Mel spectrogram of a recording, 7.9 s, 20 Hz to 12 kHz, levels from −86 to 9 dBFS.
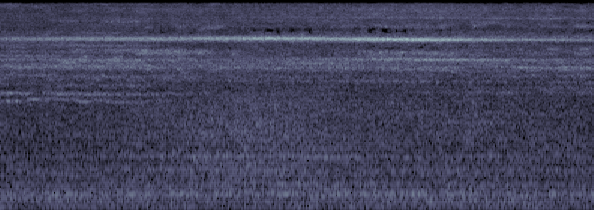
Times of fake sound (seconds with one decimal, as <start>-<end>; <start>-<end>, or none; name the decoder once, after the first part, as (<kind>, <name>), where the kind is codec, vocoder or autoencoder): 2.0-7.9 (vocoder, BigVGAN v2)

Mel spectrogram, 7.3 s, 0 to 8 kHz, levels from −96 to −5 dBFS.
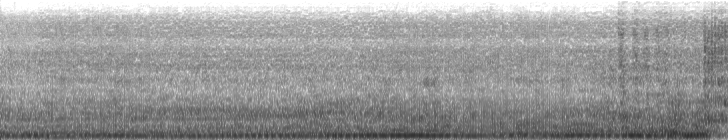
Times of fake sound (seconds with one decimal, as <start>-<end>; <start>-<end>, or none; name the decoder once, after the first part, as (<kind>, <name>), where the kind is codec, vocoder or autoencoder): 0.5-1.5 (vocoder, WaveNeXt); 3.8-5.7

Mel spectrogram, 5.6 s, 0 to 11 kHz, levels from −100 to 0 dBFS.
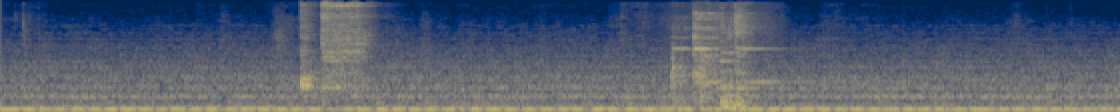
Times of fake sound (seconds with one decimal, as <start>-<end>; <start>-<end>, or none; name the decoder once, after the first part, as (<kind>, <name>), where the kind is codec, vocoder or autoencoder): none

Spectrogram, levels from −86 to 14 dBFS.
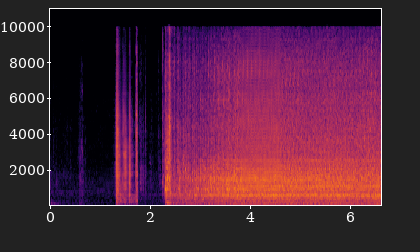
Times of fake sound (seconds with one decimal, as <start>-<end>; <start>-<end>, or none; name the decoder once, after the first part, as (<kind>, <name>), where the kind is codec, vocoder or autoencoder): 1.0-1.6 (vocoder, Vocos); 3.8-4.6

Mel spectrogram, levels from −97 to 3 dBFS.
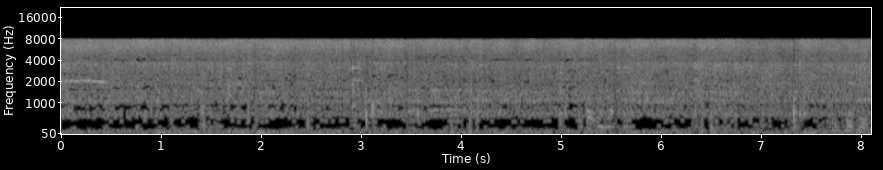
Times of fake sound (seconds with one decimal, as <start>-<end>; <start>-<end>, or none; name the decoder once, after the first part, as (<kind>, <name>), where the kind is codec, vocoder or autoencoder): none

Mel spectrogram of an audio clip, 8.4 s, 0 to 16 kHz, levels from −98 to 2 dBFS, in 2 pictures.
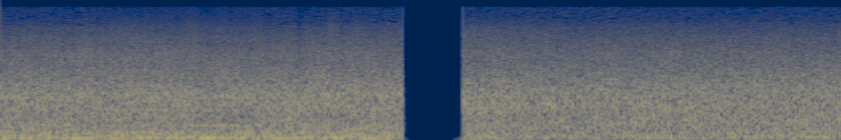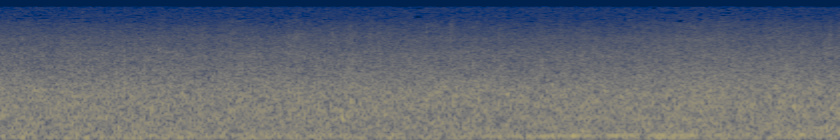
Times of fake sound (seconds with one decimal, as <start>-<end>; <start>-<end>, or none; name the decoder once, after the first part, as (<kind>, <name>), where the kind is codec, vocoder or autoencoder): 0.5-1.3 (autoencoder, DAC-VAE)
